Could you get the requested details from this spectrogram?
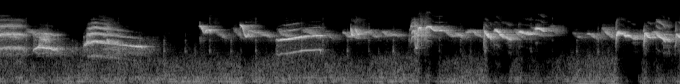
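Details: Hobby-kept Oriental white-eye in song on a wet, erratic-weather day, September 2022: bright, high, slurred whistles and rapid twittered phrases, loud and continuous with brief pauses.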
